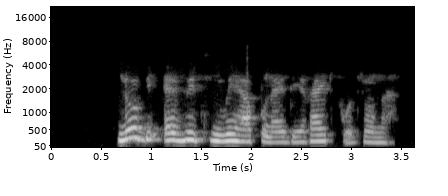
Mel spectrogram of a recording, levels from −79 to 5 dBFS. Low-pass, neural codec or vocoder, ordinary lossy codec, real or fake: 7.2 kHz; none; none; real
